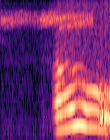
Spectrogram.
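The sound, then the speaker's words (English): A steady, shrill, high-pitched chorus of spring peeper frogs calls outdoors at night, ringing out in the background. Partway through, a louder voice rises over it and briefly dominates the frog calls. “Okay, yes, it is the frogs, it's the peepers. They're going to be going all night.”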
